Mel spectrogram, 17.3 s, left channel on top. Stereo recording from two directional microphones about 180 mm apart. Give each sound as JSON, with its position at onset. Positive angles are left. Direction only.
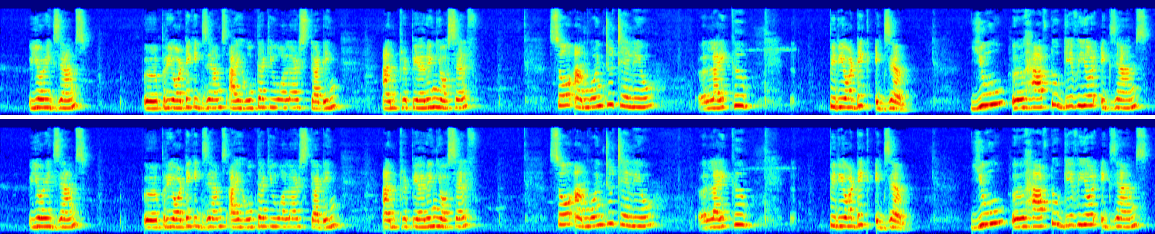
{"t": 0.4, "sound": "speech", "side_deg": 15}
{"t": 5.7, "sound": "speech", "side_deg": 15}
{"t": 8.2, "sound": "speech", "side_deg": 20}
{"t": 12.4, "sound": "speech", "side_deg": 15}
{"t": 14.6, "sound": "speech", "side_deg": 15}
